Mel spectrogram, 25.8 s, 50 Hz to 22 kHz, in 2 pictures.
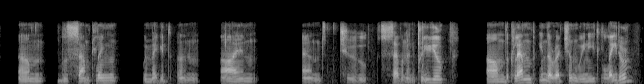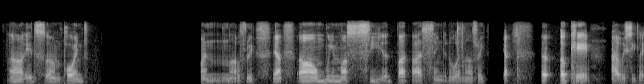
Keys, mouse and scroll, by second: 0.7-5.8 drag, 6.6-16.1 drag.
